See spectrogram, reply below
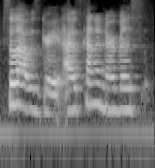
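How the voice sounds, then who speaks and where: Chatty Canadian woman, bright echoey voice. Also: mid-range voice, brisk, muffled recording. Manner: chatty, candid, laughs often, lots of fillers. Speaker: vlogger. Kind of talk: casual chat, reacting to her own earlier video. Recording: echoey room.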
